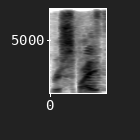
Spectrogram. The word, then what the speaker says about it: respite: a word earlier uh respite is it pronounced respite or respit that's right respit yes so so what for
